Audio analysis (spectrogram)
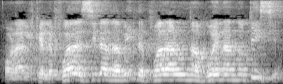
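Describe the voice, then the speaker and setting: A man who is a rabbi, telling a Torah story in a sermon and quoting Hebrew verses with animated emphasis. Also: high-pitched, rapid-fire. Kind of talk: Torah lecture. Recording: echoey room, mic at a distance.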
